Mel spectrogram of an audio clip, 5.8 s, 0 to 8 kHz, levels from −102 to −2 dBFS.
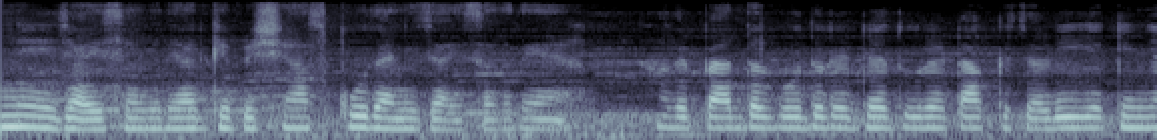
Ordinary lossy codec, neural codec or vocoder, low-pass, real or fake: none; none; 7.2 kHz; real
